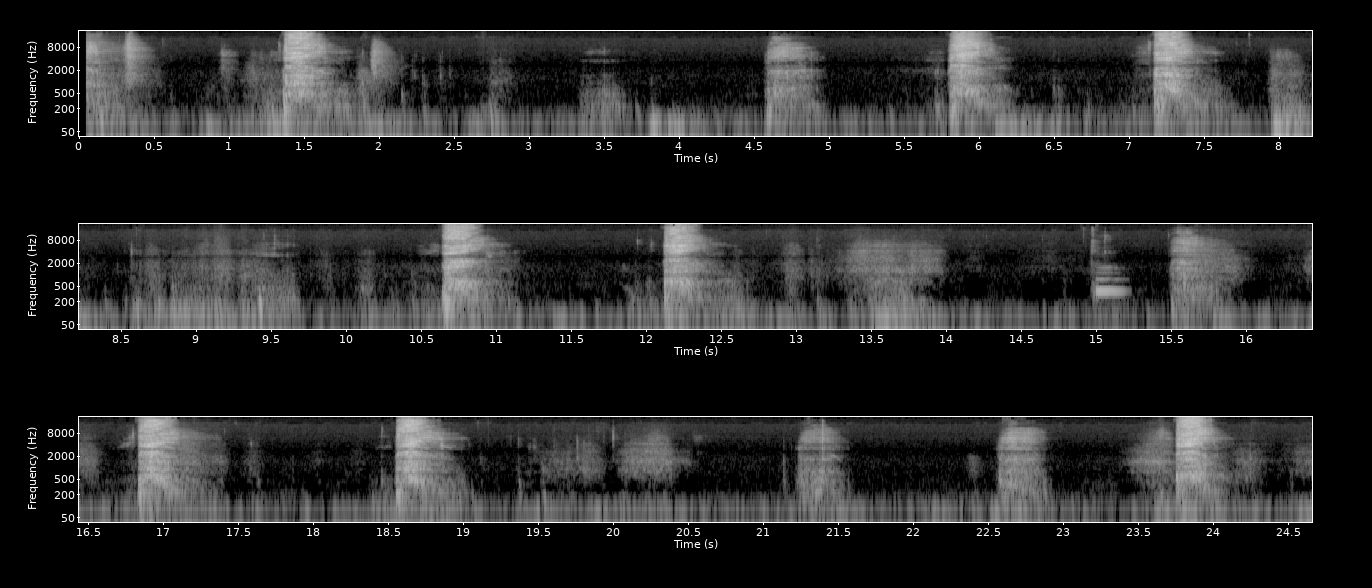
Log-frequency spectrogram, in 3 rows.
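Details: Siamese cat, 12.7 years, coughing once each evening since teeth removal a month earlier, after antibiotics and on meloxicam; owner unsure if asthma or hairball. Long run of sharp, dry, hacking coughs, about one per second.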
